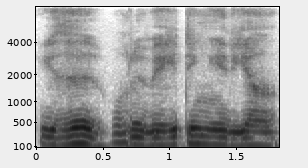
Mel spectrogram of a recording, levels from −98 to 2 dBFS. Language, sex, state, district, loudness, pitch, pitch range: Tamil, male, Tamil Nadu, Nilgiris, -16 LUFS, 120 Hz, 110-125 Hz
